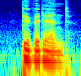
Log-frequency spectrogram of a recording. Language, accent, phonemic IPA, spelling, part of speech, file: English, US, /ˈdɪvɪdɛnd/, dividend, noun / verb, En-us-dividend.ogg
- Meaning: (noun) 1. A cash payment of money by a company to its shareholders, usually made periodically (e.g., quarterly or annually) 2. A number or expression that is to be divided by another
